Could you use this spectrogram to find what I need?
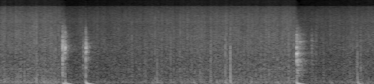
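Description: Book pages rustle as they are flipped.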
